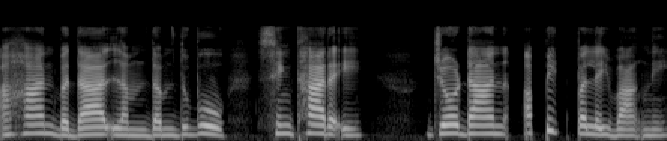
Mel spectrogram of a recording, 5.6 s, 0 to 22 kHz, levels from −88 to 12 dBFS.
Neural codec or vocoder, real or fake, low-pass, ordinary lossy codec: none; real; 9.9 kHz; none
